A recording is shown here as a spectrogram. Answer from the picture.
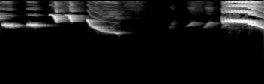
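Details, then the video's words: Asian pied starling song for training caged birds: two steady whistles, rising slurred notes and a falling buzzy phrase, near-silence with soft chirps, then a loud rich whistled burst. "JALAK SUREN GACOR DOR DOR"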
